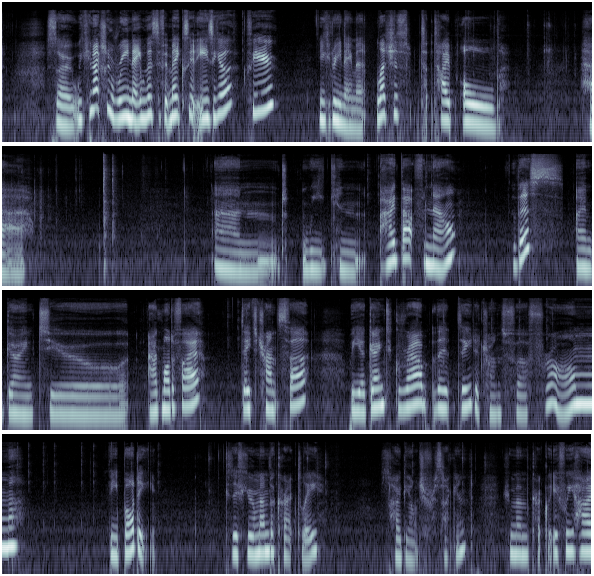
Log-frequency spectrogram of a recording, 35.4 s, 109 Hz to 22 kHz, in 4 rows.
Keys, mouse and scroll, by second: 3.3 click, 3.5 click, 14.4 click, 15.2 click, 17.2 middle click, 19.7 click, 24.9 click, 25.3 click, 26.8 click, 27.2 click, 28.2 click, 28.8 click, 29.6 middle click, 30.6-31.3 scroll up 3, 31.1 middle click, 32.6 click, 33.2-33.7 scroll down 2, 33.5 middle click.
